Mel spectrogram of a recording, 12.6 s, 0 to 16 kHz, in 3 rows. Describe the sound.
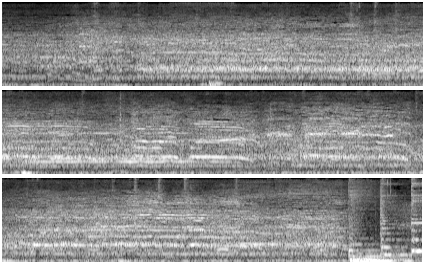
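A stadium crowd at the Estadio Azteca in Mexico City roars continuously during a Colombia–Uzbekistan football match won 3-1 by Colombia, with loud male voices shouting and cheering in celebration over a dense wall of noise that stays intense throughout, punctuated by a few dull thumps near the end.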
